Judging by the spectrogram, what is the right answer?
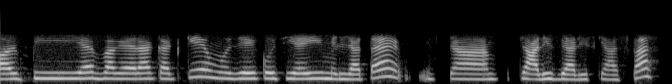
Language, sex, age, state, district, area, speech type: Hindi, female, 18-30, Madhya Pradesh, Gwalior, rural, conversation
